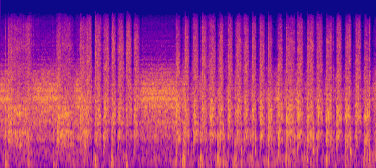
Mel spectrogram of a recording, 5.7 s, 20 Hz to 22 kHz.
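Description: Hand sanding with coarse 80-grit sandpaper, rubbed back and forth. The strokes are longer at first, then from about a second in become a quick, even scrubbing of several strokes a second.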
